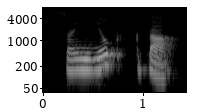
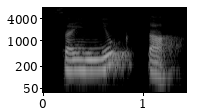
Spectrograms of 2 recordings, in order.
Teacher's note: তাহলে কয় তয়ের প্রথম যে অক্ষরটা রয়েছে ককার, তাকে দুবার উচ্চারণ করতে হবে। কিরকম, সংযুক, এই যে আমি ইউক ককার কয় হলন্ত বললাম সংযুক, তারপর আবার ক্তা, সংযুক্তা। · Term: দ্বিত্ব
